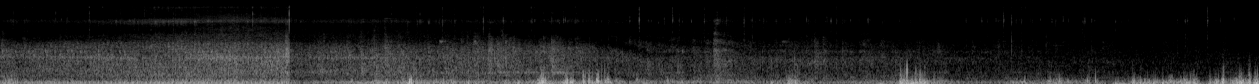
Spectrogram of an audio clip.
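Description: Wind buffeting an outdoor microphone in low rumbling gusts over a steady background hiss, with an abrupt change in the background about three seconds in.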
